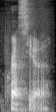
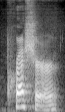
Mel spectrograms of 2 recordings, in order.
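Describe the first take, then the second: First: The middle has an s followed by y. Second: The middle has a merged sh sound. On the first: This is an older pronunciation. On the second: This is the modern pronunciation.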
